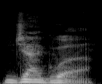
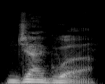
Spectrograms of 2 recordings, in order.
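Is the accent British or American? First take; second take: American; American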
